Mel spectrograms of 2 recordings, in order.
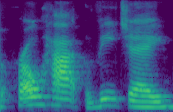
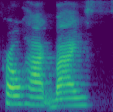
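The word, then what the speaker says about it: pro hac vice: prohawk VJ me in now everyone says prohawk Vice but a lot of stuff in the legal land is Latin so it's not going to be necessarily pronounced as how we will pronounce other words so it's prohawk V some people say vich prog VJ and it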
